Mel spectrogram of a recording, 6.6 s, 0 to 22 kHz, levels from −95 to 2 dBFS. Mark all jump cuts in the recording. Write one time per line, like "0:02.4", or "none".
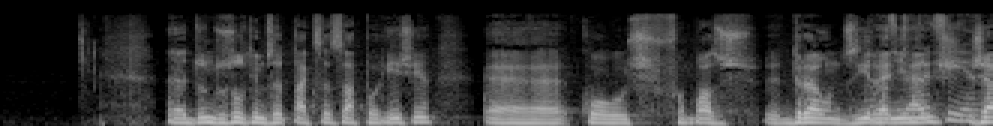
none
